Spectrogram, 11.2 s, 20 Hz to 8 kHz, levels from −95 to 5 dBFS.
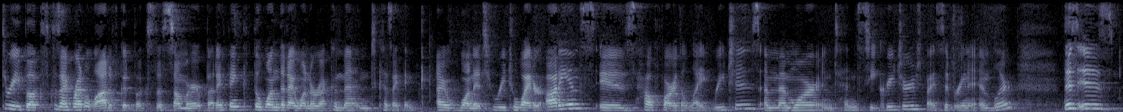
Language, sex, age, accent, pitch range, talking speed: English, female, 20-39, American, 175-205 Hz, 260 wpm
